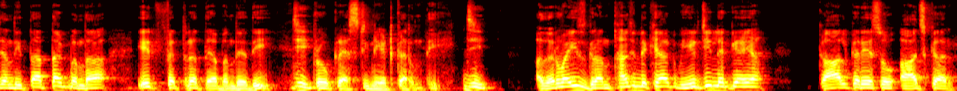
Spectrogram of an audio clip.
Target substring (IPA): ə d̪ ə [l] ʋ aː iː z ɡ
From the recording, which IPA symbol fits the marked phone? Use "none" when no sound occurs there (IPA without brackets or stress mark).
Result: ɾ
